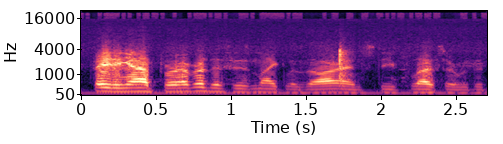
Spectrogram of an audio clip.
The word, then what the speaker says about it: Mike Lazar: always listen to the mike lizard show except that you said the name wrong if you like trying it again sir mike lazar oh that's what you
